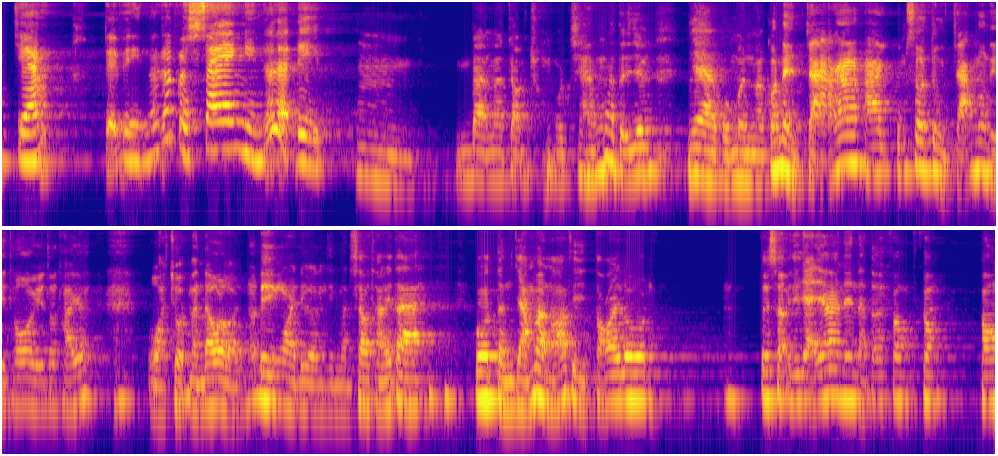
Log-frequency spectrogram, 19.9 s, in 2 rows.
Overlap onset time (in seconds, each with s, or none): none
